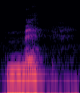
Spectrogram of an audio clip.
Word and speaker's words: mais: this in the word mais in French. These point to the exceptions that are added into a center thinking. So it's pronounced as E, but it is written as I.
